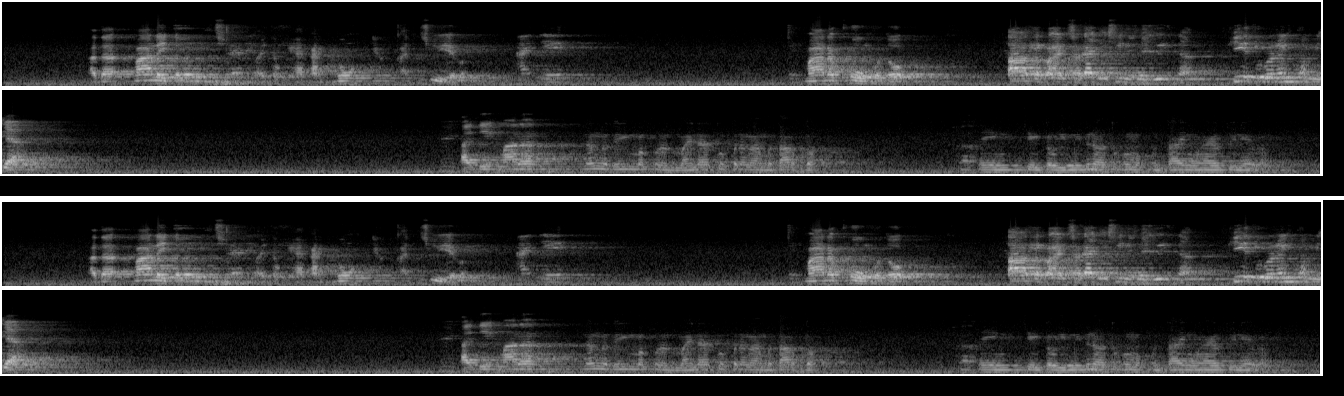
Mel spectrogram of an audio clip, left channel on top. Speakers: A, on the left; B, on the right.
A: ꯑꯗ ꯃꯥ ꯂꯩꯇꯕ ꯅꯨꯃꯤꯠꯁꯤꯅ ꯀꯃꯥꯏ ꯇꯧꯒꯦ ꯍꯥꯏꯀꯥꯟꯗ ꯅꯣꯡ ꯌꯥꯝ ꯀꯟꯅ ꯆꯨꯏꯑꯦꯕ ꯑꯗ
B: ꯎꯝ
A: ꯃꯥꯅ ꯈꯣꯡꯕꯗꯣ ꯇꯥꯗꯕ ꯍꯥꯏꯇꯥꯔꯦ ꯀꯥꯏꯗꯩ ꯏꯁꯤꯡꯅꯣ ꯁꯤꯗ ꯍꯩꯗꯣꯛꯏꯁꯤꯅ ꯐꯤ ꯑꯆꯣꯠꯄꯔꯣ ꯅꯪ ꯁꯤ ꯊꯝꯃꯤꯁꯦ ꯍꯥꯏꯗꯤ ꯃꯥꯅ
B: ꯅꯪ ꯅꯪ ꯑꯗꯨꯏ ꯃꯈꯣꯟ ꯑꯗꯨꯃꯥꯏꯅ ꯑꯇꯣꯞꯄꯅ ꯉꯥꯡꯕ ꯇꯥꯕꯗꯣ
A: ꯑ
B: ꯍꯌꯦꯡ ꯆꯦꯛ ꯇꯧꯔꯤ ꯃꯤꯗꯨꯅ ꯑꯇꯣꯞꯄ ꯍꯣꯟꯇꯥꯏꯃꯨꯛ ꯍꯥꯏꯔꯛꯇꯣꯏꯅꯦꯕ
